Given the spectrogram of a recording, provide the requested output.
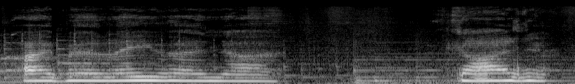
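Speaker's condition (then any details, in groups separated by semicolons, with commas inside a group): ALS; losing clear speech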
